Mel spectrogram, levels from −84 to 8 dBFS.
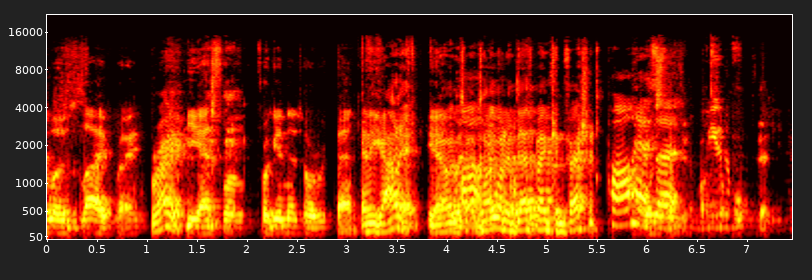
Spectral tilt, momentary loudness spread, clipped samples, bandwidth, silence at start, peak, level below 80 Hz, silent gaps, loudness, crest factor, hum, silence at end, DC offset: -5 dB/octave; 8 LU; under 0.1%; 15 kHz; 0 s; 0 dBFS; -56 dBFS; none; -11 LUFS; 12 dB; none; 0.25 s; under 0.1%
